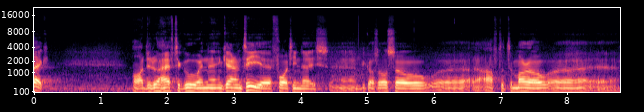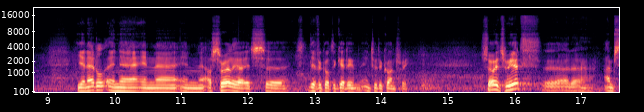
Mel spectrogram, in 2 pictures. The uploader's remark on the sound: Post-match Press Conference | Hyundai A-League.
